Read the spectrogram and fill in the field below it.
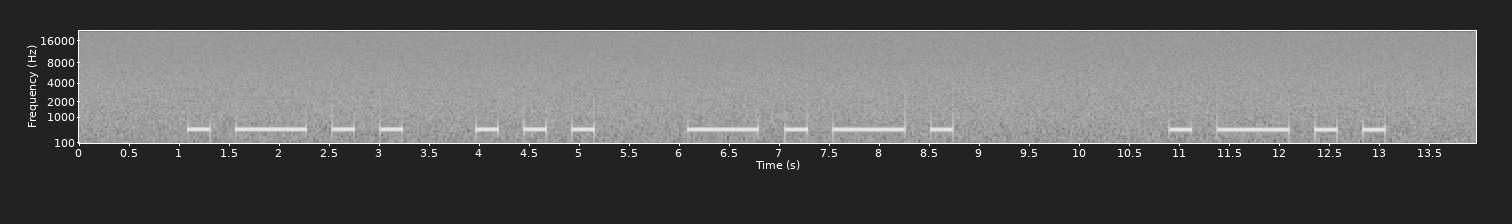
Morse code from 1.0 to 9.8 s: LSC

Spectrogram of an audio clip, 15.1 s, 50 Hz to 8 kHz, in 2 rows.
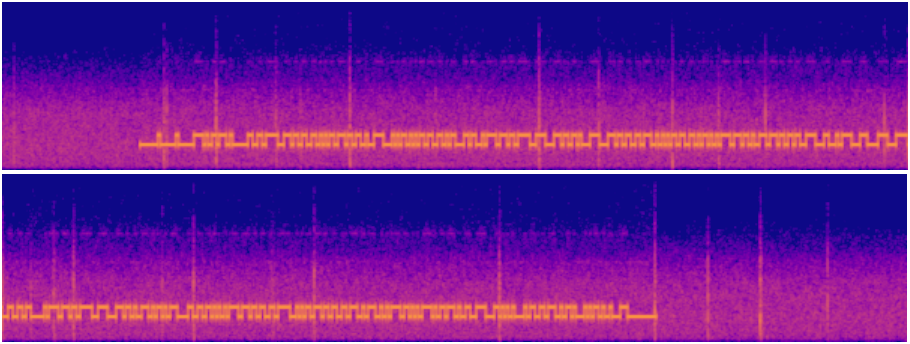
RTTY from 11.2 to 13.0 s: WORKINGS.

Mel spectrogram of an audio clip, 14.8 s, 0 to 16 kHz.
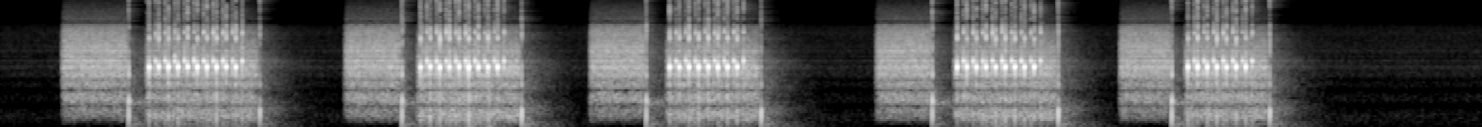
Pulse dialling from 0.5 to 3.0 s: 0

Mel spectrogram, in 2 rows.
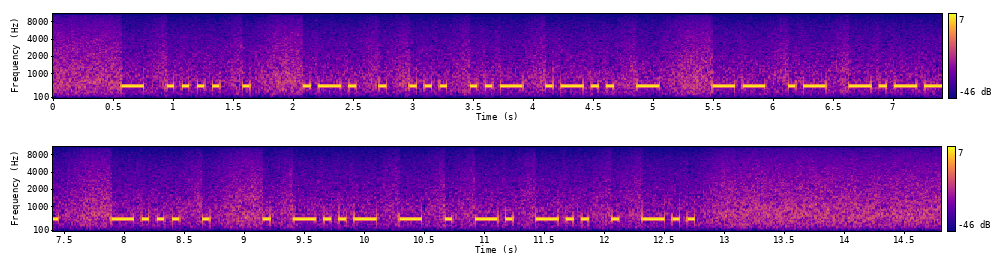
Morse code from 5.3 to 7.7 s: MAY

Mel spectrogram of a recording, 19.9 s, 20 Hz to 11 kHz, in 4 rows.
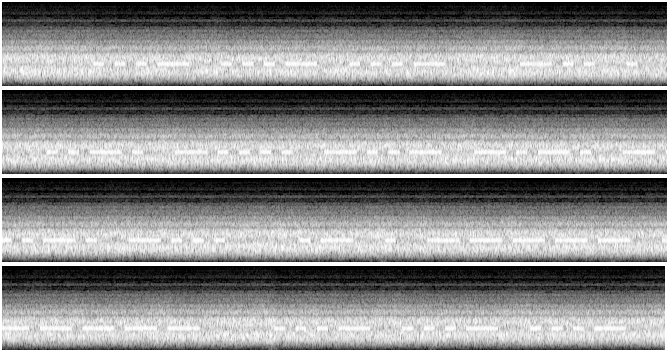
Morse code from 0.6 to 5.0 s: VVV DE

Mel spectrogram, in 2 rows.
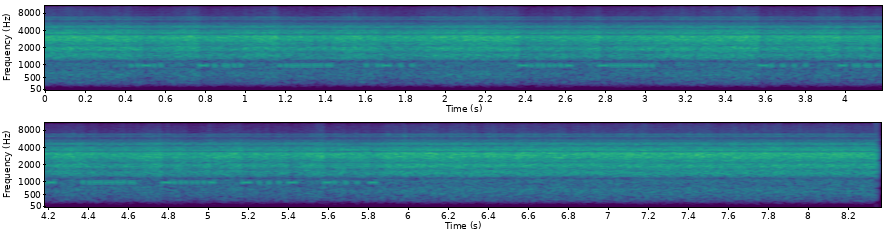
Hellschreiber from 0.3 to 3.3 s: IK3T DE

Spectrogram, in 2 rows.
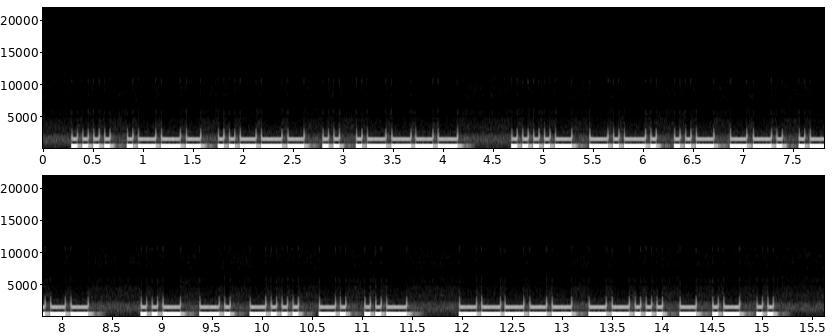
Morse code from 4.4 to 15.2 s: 4CUGJ UNBNU 07TAI

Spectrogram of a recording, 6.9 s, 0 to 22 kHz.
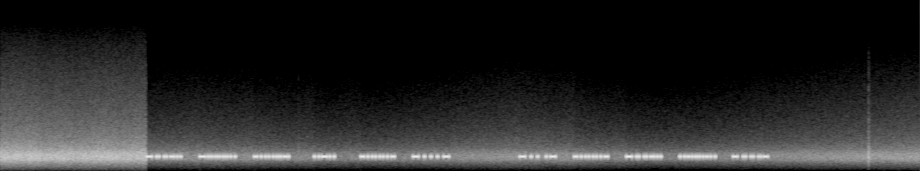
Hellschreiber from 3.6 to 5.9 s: MORZA

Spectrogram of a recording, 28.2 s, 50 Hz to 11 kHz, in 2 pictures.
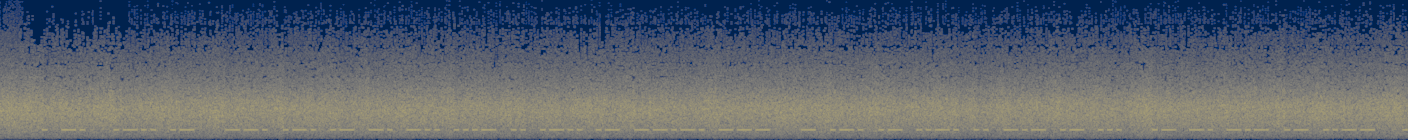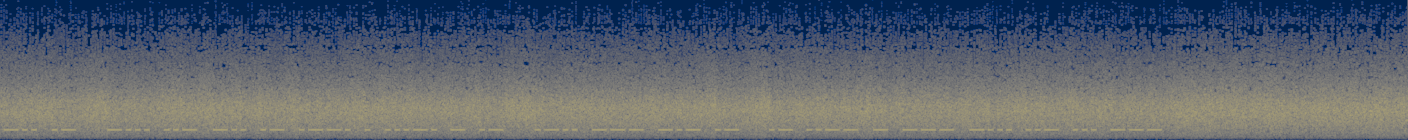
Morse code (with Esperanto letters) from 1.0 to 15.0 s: LA GRANDVILAĜO TRAFIKAS ANKAŬ LA

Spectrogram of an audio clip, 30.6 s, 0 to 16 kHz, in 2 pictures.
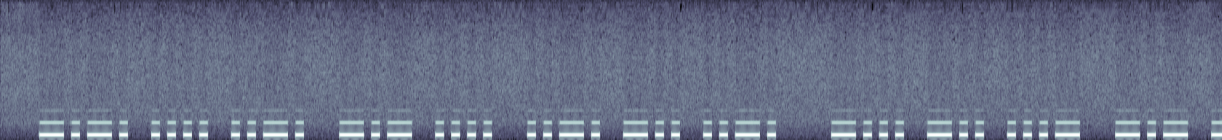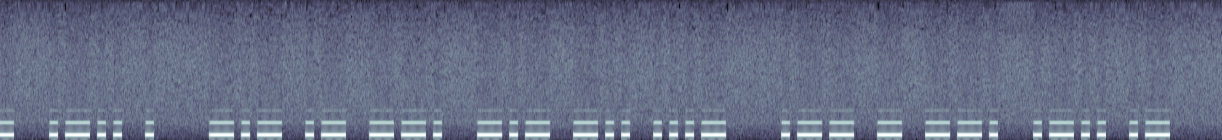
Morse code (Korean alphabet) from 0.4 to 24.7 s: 춘우는 들어가 옷을

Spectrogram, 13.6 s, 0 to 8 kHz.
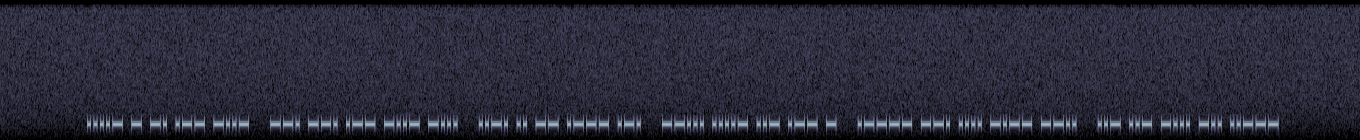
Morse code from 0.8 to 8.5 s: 4TNWX GGWXB FIMJR 74UWT

